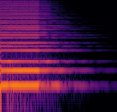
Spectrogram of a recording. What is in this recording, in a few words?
ready; Techmino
